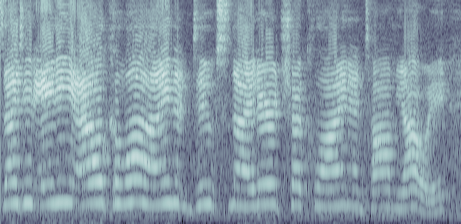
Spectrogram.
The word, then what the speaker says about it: Kaline: Uh it's 1980, Al Kaline, Duke Snider, Chuck Klein, and in Yawkey were inducted into the Baseball Hall of Fame. Is it alkaline like a type of chemical? Alkaline.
